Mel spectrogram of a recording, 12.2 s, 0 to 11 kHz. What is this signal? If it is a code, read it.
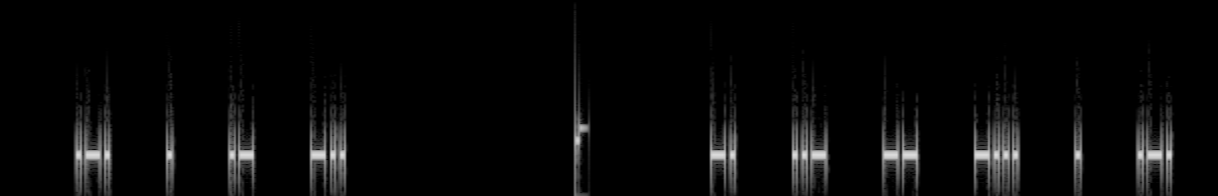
Morse code, heard as a keyed tone, about 25 wpm, spaced as for 12 wpm, 690 Hz. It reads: READ NUMBER
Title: 4x Character Spacing - Top 300 Words - 25wpm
